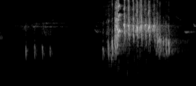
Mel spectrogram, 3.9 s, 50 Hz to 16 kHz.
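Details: A young Eurasian blackbird, the second youngster, in a garden on 23 May 2013. Four short, evenly spaced chips are followed by a dense, rapid, buzzy chattering burst lasting about one and a half seconds. The background is quiet.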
